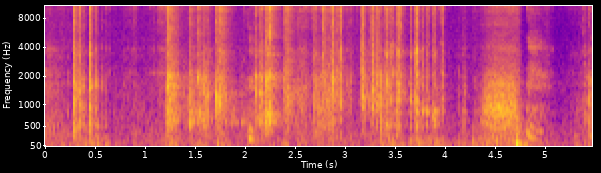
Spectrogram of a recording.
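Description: Plates and dishes being put away, with clattering clinks and knocks of ceramic coming in quick irregular bursts, close and fairly loud.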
